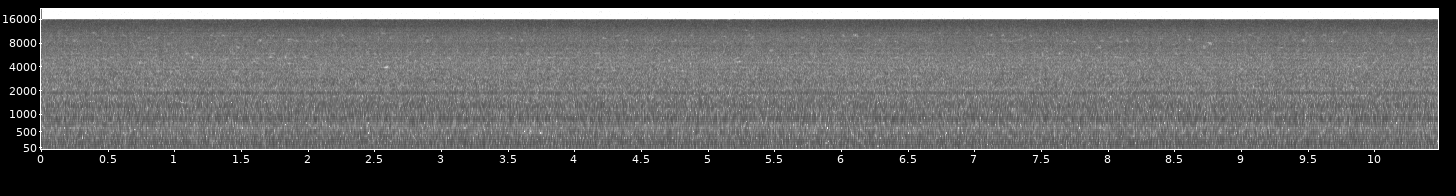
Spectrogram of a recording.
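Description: A front-loading washing machine's drum turns with a steady motor hum.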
